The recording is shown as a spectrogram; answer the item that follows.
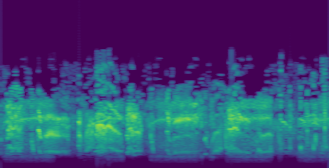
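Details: Swiftlets in a roosting lure recording meant to draw birds into a swiftlet house: dense, continuous high twittering and chirring, harsh buzzy bursts packed closely together with brief dips in loudness.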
